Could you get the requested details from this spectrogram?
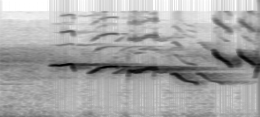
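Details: Oriental magpie-robin song meant for teaching other songbirds: after a quiet start, clear drawn-out whistles slide up and down, ending in higher, sharper notes.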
